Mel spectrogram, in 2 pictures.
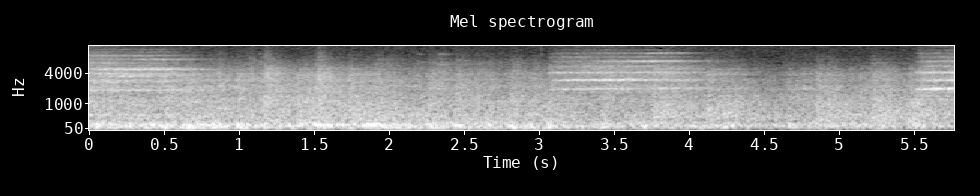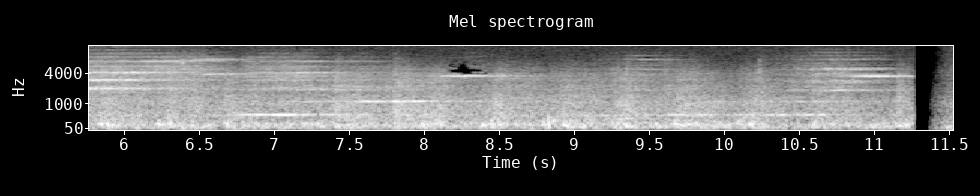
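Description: JR East 701 series electric multiple unit moving slowly during a shunting move, with a steady rumble from the wheels on the rails. High-pitched wheel squeals come and go four times.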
